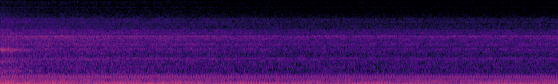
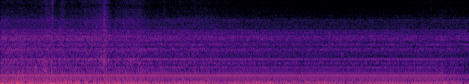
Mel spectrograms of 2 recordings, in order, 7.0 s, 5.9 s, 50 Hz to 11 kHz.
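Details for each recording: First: Fender Bassman '59 reissue (2008, 4x10) after a tube was replaced with a Mullard: low steady mains hum with faint hiss, no crackle or popping; running much nicer, quiet healthy idle. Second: Fender Bassman '59 reissue (2008, 4x10) during service, after swapping the V1 preamp tube for a Mullard: low steady hum with faint buzz from nearby lights, dropping much quieter when screened by hand.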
